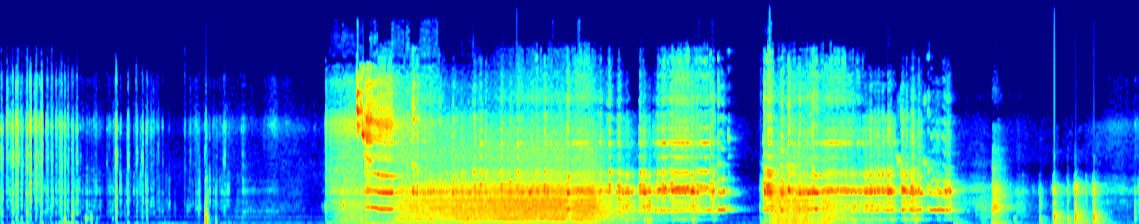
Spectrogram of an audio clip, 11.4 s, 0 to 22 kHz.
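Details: 2006 Vauxhall Corsa C 1.2 interior blower motor, removed and run on a 12 V battery before oiling, fan only worked on speed 4 and was noisy: shrill dry squeal in bursts, stiff; blower motor bearing squeal.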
